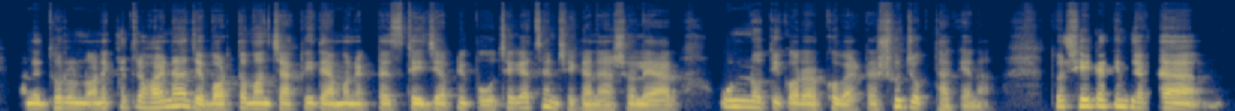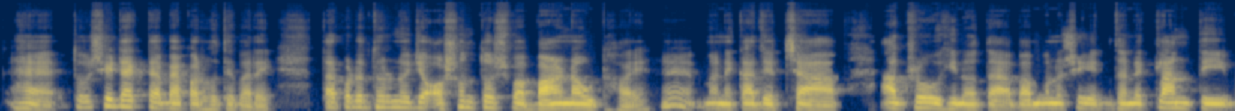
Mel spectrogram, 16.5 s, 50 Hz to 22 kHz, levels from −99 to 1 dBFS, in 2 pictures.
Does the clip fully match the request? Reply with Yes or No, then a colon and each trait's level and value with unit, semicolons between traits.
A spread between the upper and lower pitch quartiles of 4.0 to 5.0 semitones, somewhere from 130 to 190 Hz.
Yes: average, 4.4 semitones; medium, 140 Hz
